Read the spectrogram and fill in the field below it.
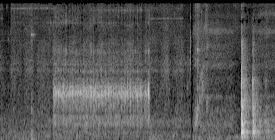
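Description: Water sloshes and splashes in a tub.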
